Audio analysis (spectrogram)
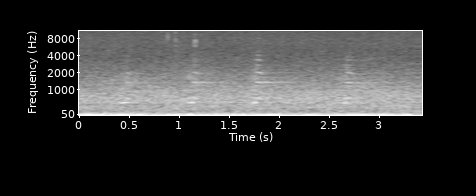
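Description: A goose honks repeatedly at a distance outdoors by a river, the calls faint and spaced over a steady background hiss with no talking.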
